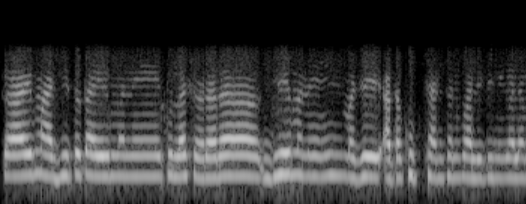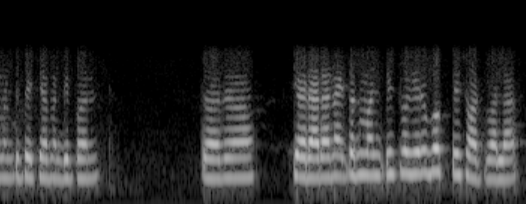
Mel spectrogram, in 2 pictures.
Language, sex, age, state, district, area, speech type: Marathi, female, 18-30, Maharashtra, Nagpur, rural, conversation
